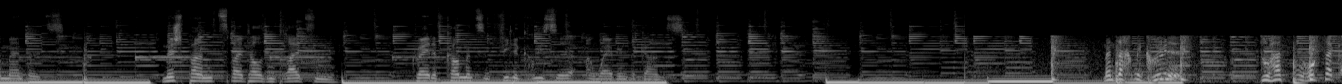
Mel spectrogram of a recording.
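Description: At 9.65 s the sound turns abruptly dull and boxy and stays that way to the end, with nothing above 3.8 kHz. There is no gap at the changeover and no obvious jump in level, but a new background noise floor appears, roughly 30 dB under the signal. The sudden loss of top end with a different noise character likely comes from the input being switched to a poorer device, such as a headset's narrowband call profile.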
